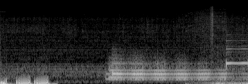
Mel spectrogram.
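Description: Sound-design stinger over an animated title card: a few deep bass hits at the start, then a sustained gong-like chord of steady tones that swells in about a second in and holds.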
